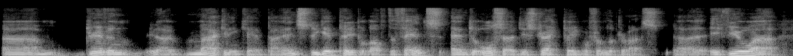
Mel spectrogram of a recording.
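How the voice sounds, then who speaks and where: An Australian man, hoarse from laryngitis, telling lively marketing anecdotes as a podcast guest with playful asides. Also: on the low side, normal speed, hardly any pauses. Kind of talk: casual storytelling interview.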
